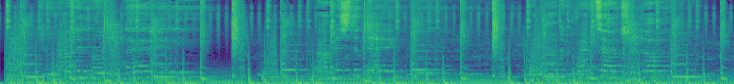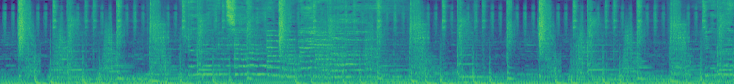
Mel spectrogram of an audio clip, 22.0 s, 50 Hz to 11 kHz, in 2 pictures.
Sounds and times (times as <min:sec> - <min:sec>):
Grunge: 0:00.0 - 0:22.0.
